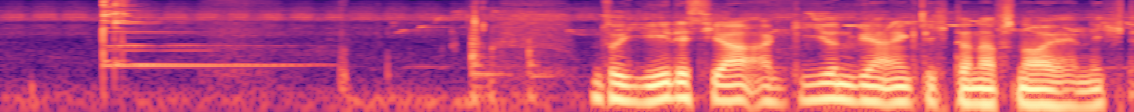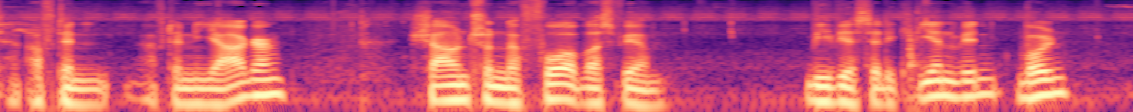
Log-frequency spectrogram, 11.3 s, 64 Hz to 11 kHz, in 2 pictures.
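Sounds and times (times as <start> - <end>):
wine glasses clinking in a toast during a wine tasting: 0.5 - 1.8
speech: 3.0 - 9.1, 9.7 - 11.2.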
